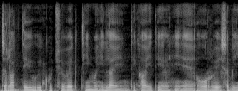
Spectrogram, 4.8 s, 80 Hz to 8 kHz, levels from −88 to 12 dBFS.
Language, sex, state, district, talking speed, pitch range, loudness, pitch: Hindi, male, Maharashtra, Aurangabad, 150 wpm, 100-105 Hz, -20 LUFS, 100 Hz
